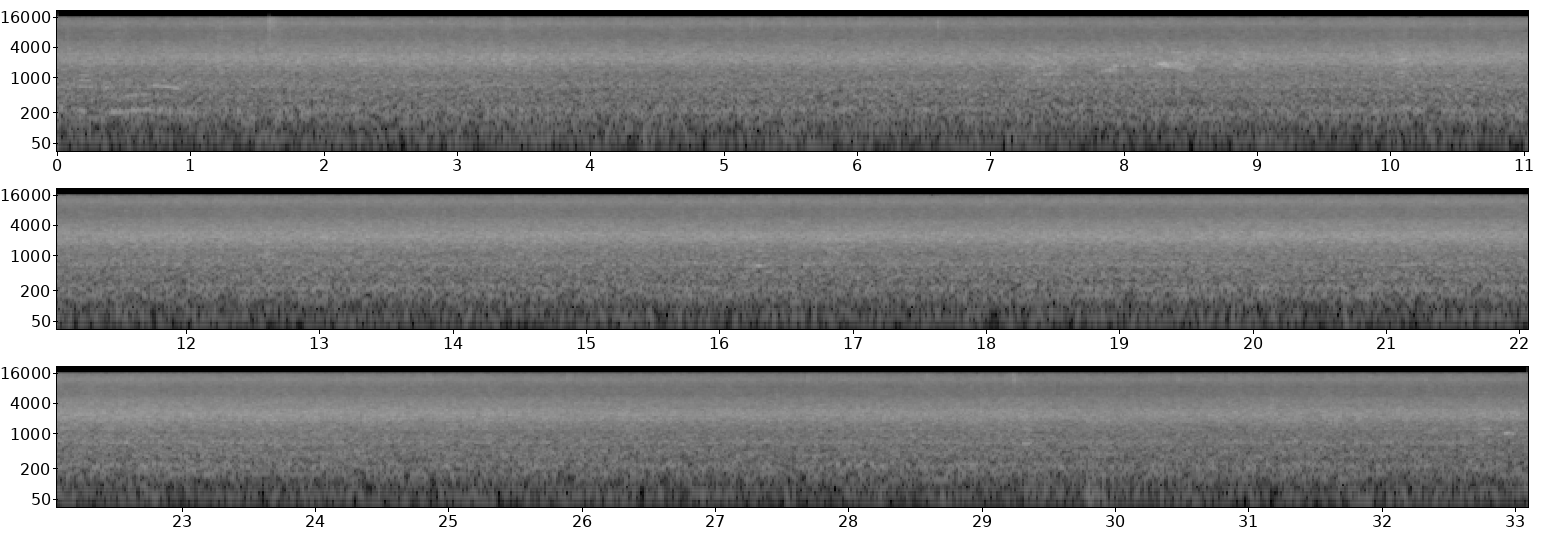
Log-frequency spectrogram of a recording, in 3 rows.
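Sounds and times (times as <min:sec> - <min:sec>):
rain falling: 0:00.0 - 0:33.0.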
